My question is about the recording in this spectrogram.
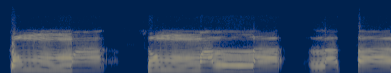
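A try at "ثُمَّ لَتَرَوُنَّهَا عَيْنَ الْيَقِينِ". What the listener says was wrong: তুম্মাল হচ্ছে কেন? সুম্মা আলাদা হবে।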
